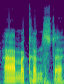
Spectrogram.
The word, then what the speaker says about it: McCunster: McCunster.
